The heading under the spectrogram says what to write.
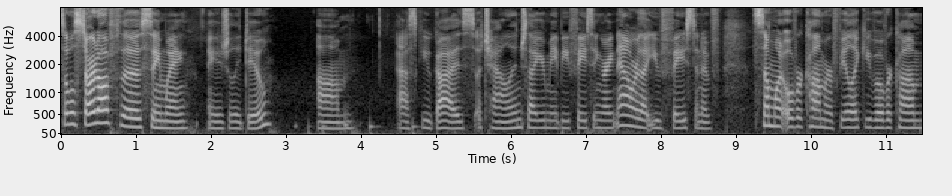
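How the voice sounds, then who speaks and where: An unremarkable speaking voice from a woman, fairly low in pitch, at a moderate pace with ordinary pitch variation. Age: 20s. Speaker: podcast host, holistic health coach. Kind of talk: casual chat.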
